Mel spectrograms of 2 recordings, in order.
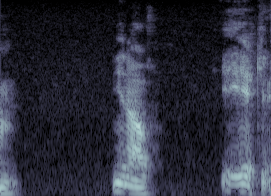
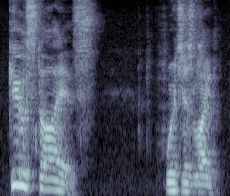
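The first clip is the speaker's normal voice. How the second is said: ordinary delivery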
